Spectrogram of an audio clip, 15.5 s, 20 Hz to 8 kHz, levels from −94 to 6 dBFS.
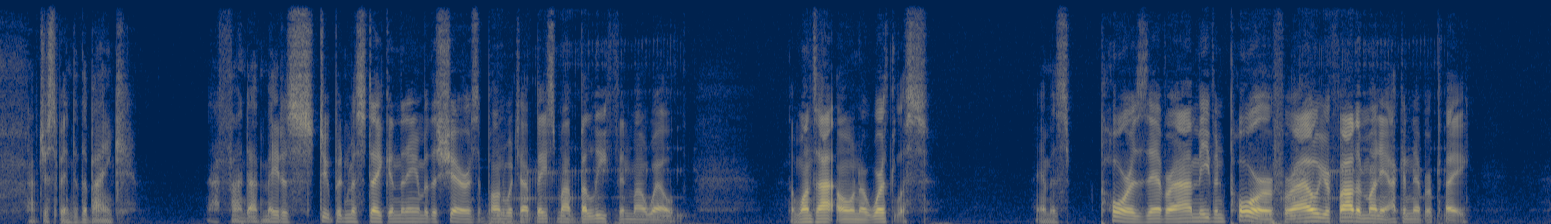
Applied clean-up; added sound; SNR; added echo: neural separator model SepFormer DNS4.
